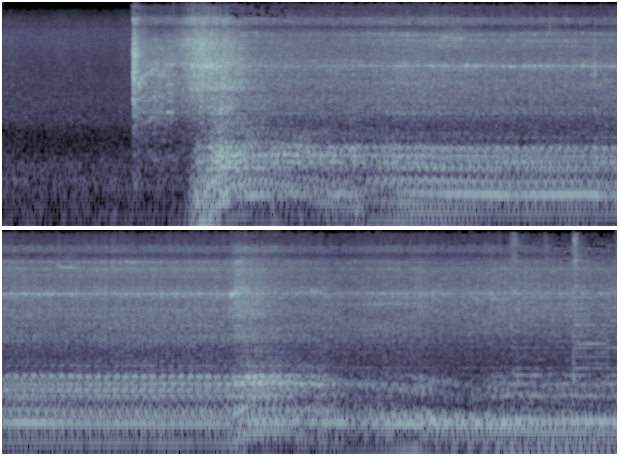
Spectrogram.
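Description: Ford Mustang's engine started: a click, then the engine catches about two seconds in and settles into a steady idle, with one brief rev about ten seconds in.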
